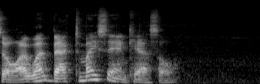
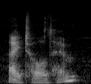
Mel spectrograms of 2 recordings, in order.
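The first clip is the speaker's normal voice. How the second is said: usual speaking voice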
